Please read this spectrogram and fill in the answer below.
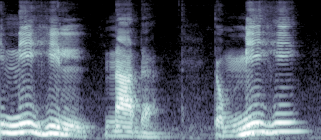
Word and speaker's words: nihil: O H só é pronunciado em 2 palavrinhas. Mihi, para mim, e nihil, nada. Então, mihi e nihil.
